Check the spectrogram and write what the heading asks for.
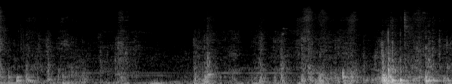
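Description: A cardboard shipping box being opened and unpacked: flaps rustling and an inner boxed product sliding and scraping against the cardboard, with several irregular knocks, the loudest about four seconds in.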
